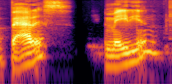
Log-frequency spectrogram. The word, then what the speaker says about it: Batis Samadian: nice round number uh today we're joined by uh batis comedian that pronounce that right I feel like I did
